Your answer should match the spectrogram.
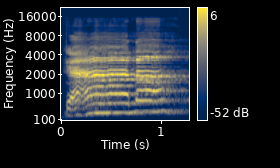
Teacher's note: کا پہ الف مدہ ہے، الف مدہ کو تھوڑا سا ہم نے کھینچ کر پڑھنا ہے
